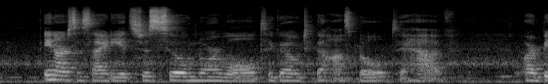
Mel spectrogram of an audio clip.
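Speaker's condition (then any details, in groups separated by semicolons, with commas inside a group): No condition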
